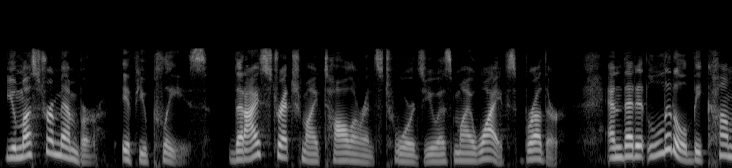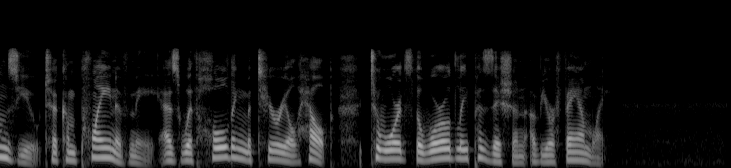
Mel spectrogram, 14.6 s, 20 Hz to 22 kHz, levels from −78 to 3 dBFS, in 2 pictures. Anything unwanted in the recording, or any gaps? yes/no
no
